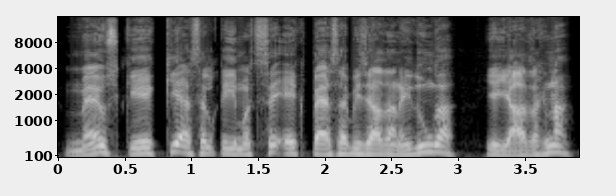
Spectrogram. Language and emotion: Urdu, angry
